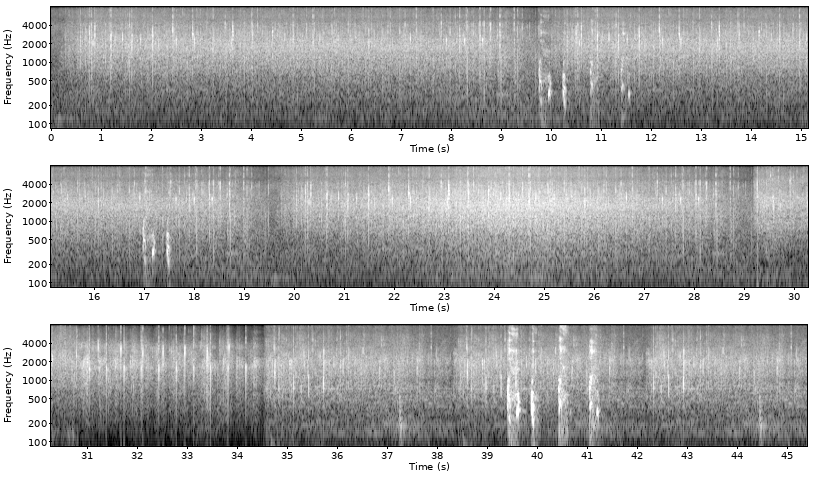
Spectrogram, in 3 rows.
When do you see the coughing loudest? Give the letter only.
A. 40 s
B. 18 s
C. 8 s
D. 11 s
A.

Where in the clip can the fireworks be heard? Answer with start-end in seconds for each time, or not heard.
not heard.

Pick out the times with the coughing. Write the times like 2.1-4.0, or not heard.
9.8-11.7, 16.9-17.6, 39.4-41.3.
